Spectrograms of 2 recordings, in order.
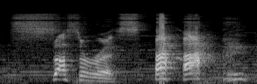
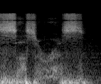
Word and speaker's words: Susurrus: Alright, Cuff has escaped Frey's wrist and turned into the demon known as Susurrus.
